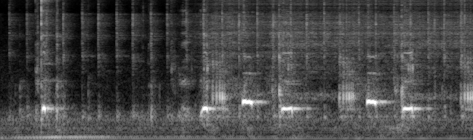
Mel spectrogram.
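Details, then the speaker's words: Cuckoo clock movement after the bellows is reattached, run with the pendulum off for easier work: quick, uneven ticking at about two per second, much faster than a proper beat, the escapement running free without the pendulum. "As you can see, the pendulum is going too fast because I haven't got it on. The pendulum is off, so I can work a little bit easier."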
